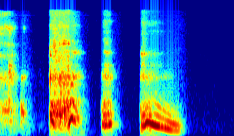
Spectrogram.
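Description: A short run of harsh coughs, three quick bursts with brief gaps, ending in a longer, rough throat-clearing rasp that trails off into silence.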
